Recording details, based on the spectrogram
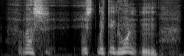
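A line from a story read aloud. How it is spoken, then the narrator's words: Anxious question. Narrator (German): fragte Frodo ängstlich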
